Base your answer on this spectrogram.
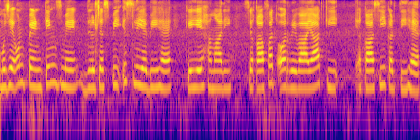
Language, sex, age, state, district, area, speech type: Urdu, female, 18-30, Bihar, Gaya, urban, spontaneous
